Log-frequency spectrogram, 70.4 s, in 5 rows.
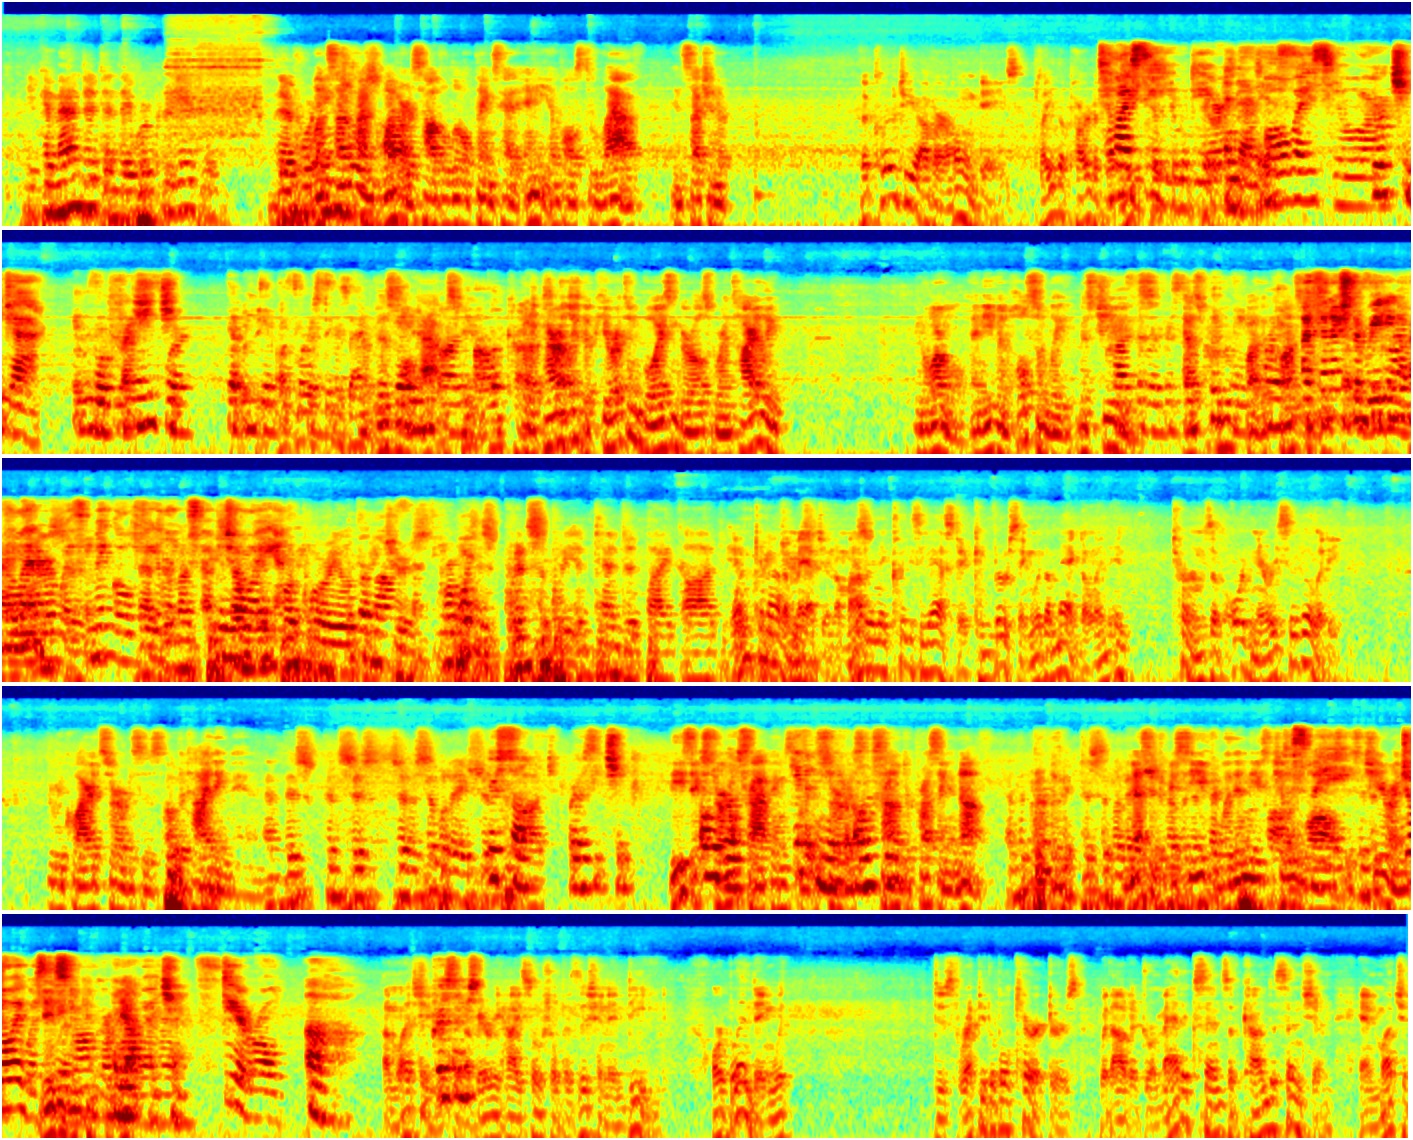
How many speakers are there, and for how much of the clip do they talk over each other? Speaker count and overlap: six, about 44%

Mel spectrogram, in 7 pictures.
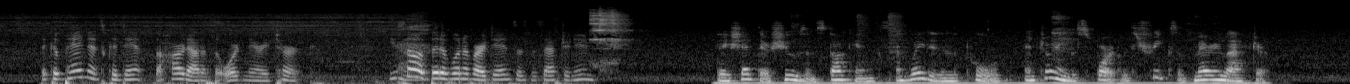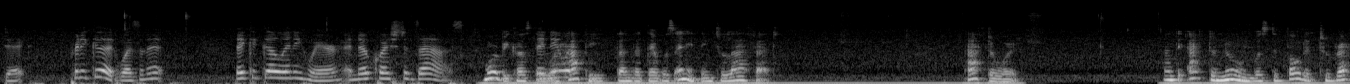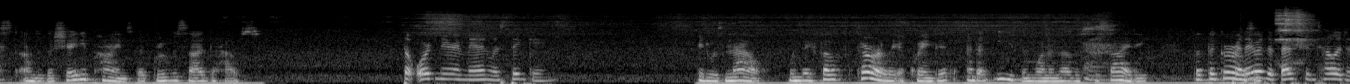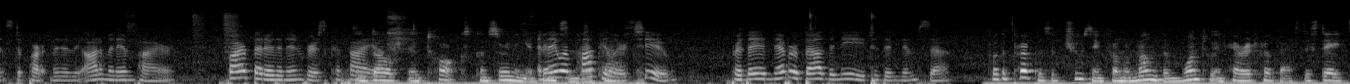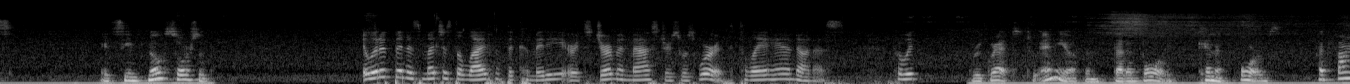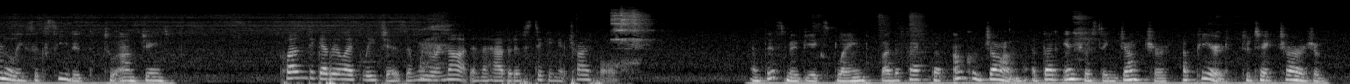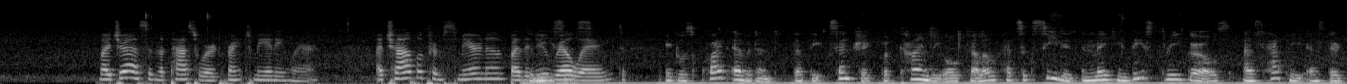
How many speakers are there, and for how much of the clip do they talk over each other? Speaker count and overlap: two, about 4%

